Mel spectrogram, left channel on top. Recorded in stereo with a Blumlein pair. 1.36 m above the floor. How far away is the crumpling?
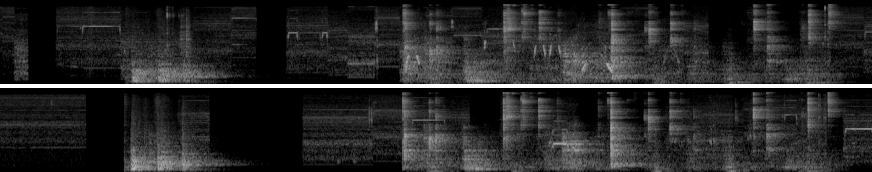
About 0.6 m.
